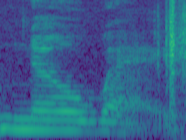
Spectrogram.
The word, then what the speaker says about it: NoWhey: And it came up with this company called No Way. And Way is spelled W-H-E-Y, and I'll link them down below.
